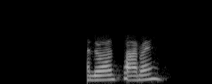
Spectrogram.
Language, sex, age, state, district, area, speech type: Malayalam, female, 45-60, Kerala, Pathanamthitta, rural, conversation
